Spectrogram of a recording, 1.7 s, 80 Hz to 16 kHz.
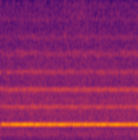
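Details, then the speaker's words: BMW 550i (E60) with N62 engine at idle: a thin, steady high-pitched squeal that changes when the oil cap is removed; found to be a squeaking seal, most likely caused by a bad PCV valve, vacuum related. "although i am glad that that noise wasn't anything serious at the end of the day it's just a seal that is causing a squeaking noise because of a bad pcv valve most likely"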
